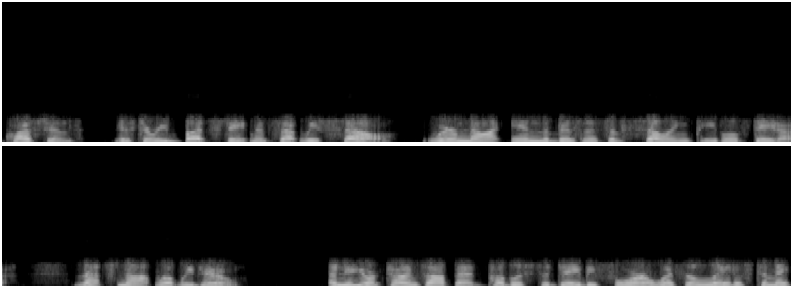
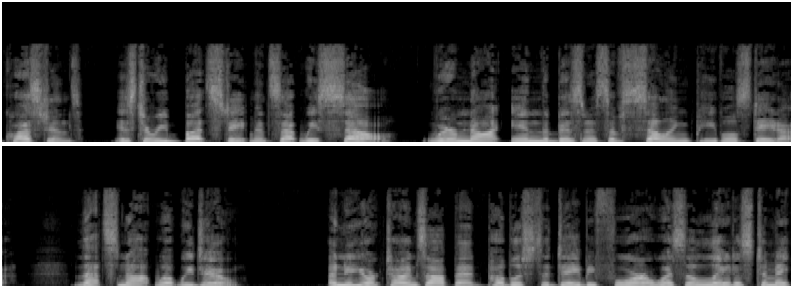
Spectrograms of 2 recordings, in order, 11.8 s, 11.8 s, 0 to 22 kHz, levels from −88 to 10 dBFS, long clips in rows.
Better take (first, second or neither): second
